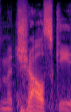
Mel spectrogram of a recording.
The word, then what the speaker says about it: Machowski: the way one correction Nicholas machowski is the correct way to pronounce that name that was a great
